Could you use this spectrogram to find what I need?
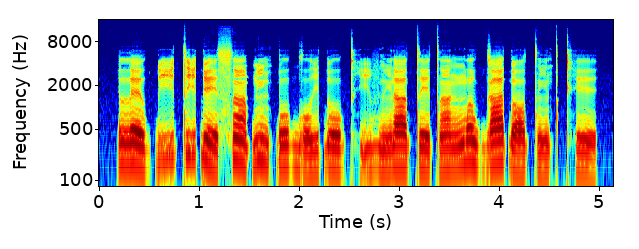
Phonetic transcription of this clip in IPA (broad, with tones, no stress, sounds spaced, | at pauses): l ɛ˧˩ u̯ k͡p ḭ˥ t ḭ˥ ɗ e˧˩ s ã˥˧ ɓ ĩ˥˧ k͡p o˧ ɡ o˩˧ i̯ ɗ o˧ kʰ ḭ˩˧ v ĩ˩˧ ɾ a˧ t e˧˩ t ã˧ ŋ͡m ʌ˥˧ w ɡ a˥ ɗ ɒ˩˧ t ĩ˩˧ t kʰ ɪ˧˩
